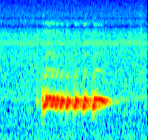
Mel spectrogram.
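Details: Perkutut, the zebra dove, gives one gendowo-style phrase: a quick run of soft rolling coos at steady middle pitch, closing with a drawn-out final note, over a quiet background.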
